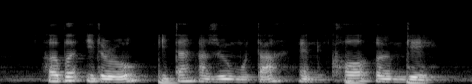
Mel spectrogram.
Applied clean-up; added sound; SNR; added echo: none; Bass drum; 10 dB; reverberation time 0.3 s.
